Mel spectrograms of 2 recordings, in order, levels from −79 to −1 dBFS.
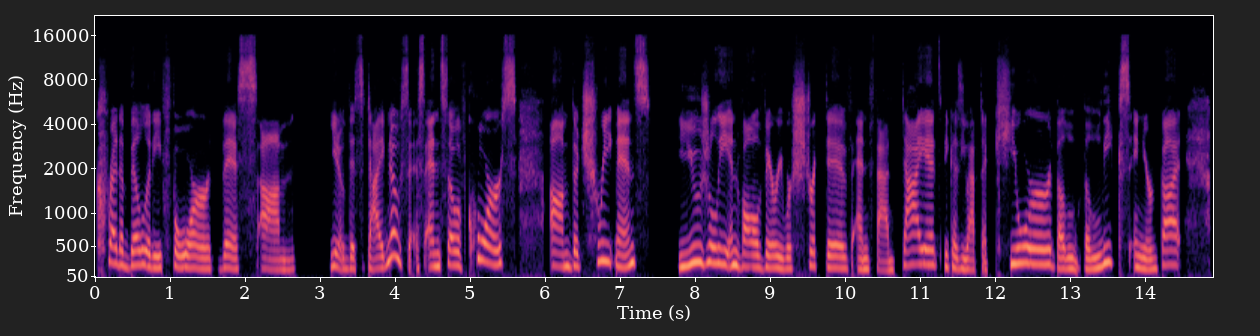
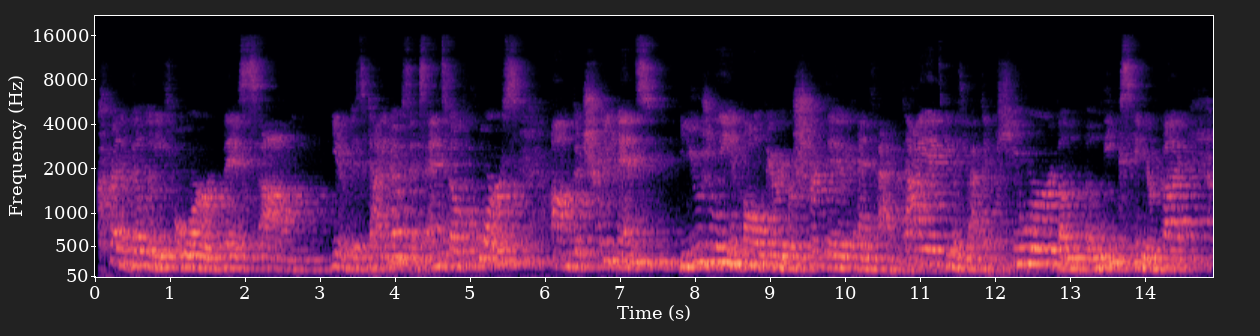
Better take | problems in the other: first | off-mic speech; far // room echo; strong; dies away in 1.9 s

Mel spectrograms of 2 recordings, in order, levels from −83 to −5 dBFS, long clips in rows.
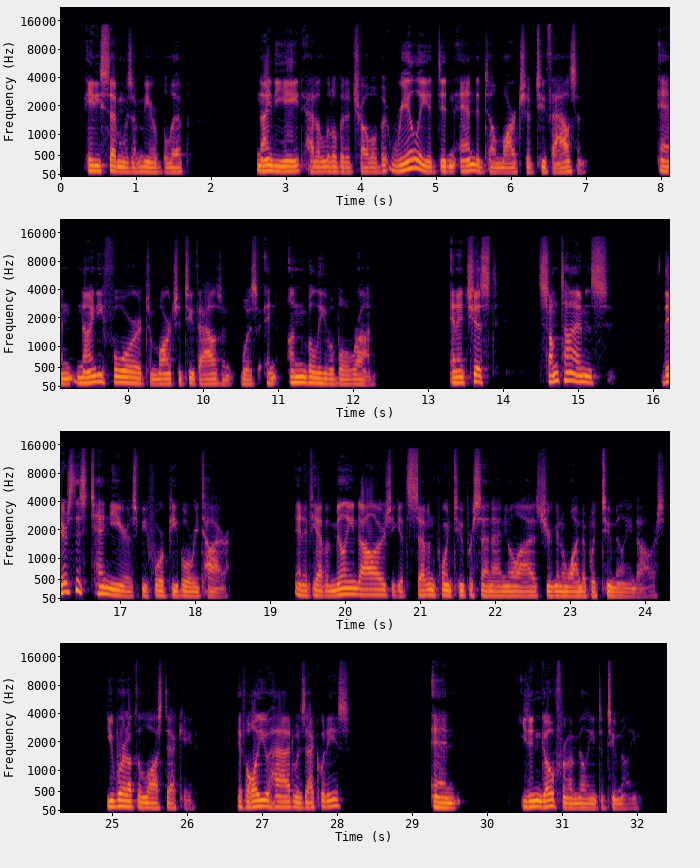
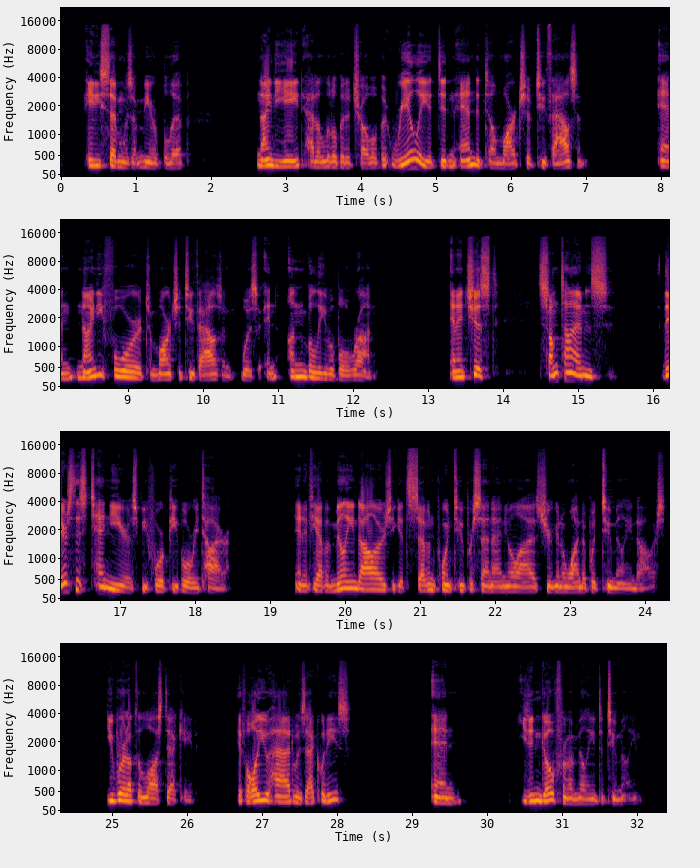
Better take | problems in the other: first | thin; very slightly; fading below 250 Hz

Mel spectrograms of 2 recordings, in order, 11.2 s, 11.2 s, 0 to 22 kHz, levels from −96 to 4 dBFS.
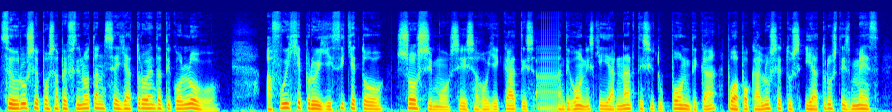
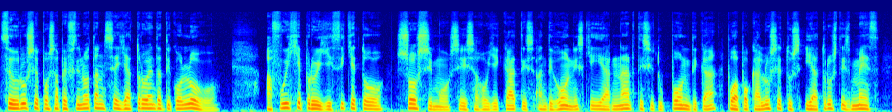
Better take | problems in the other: second | audio freezing; at 7 s

